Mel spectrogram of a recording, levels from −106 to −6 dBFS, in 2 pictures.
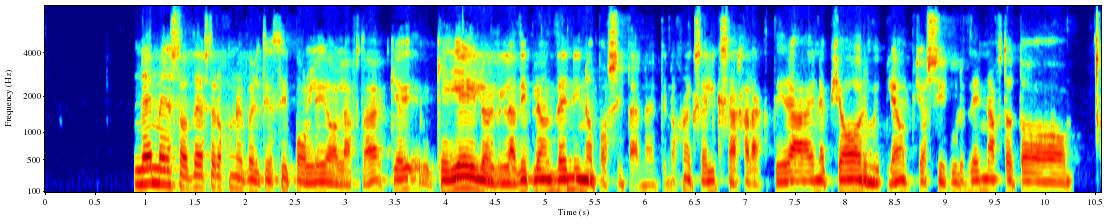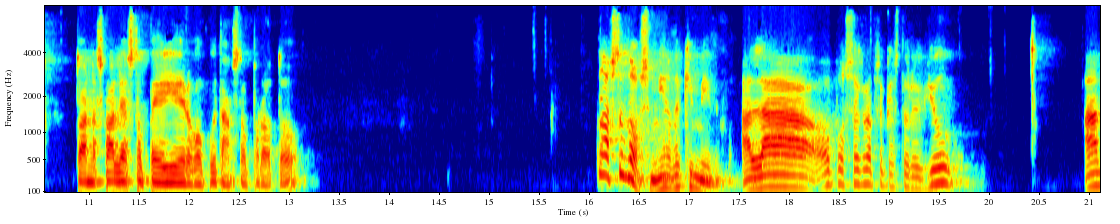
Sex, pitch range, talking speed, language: male, 110-155 Hz, 150 wpm, Greek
